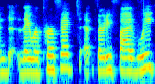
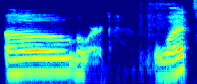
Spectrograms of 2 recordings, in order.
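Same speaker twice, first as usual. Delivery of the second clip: retold dismay; 2 semitones lower, much slower than usual. Retold dismay at pregnancy prediction.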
